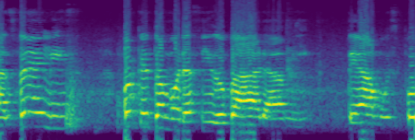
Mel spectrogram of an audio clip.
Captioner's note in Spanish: Sonido Viejo Transistor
